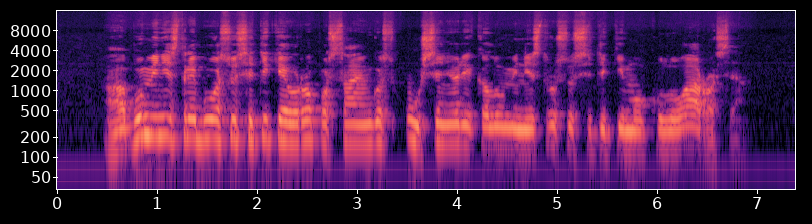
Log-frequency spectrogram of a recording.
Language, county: Lithuanian, Šiauliai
